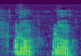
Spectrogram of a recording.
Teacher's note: उत्क्षिप्त मतलब ऐसा, मतलब जो फेंका हुआ लगता है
